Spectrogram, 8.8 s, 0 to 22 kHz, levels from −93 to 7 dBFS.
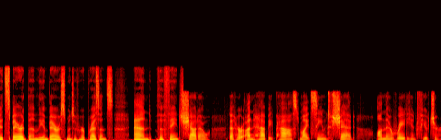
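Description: At 3.66 s the speech abruptly loses its top end and stays that way to the end: nothing is left above 7.6 kHz, so it turns duller. The likely cause is the input switched to a poorer device, whose narrower band and different tone take over. There is no gap at the change and the loudness holds roughly steady, but a faint new noise floor appears, roughly 50 dB down. On a spectrogram, the upper band goes empty at 3.66 s.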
